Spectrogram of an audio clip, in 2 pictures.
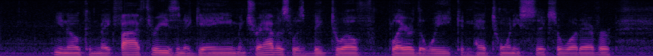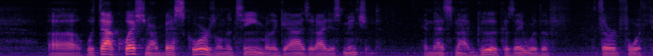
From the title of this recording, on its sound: Press Conferences & Post-Game Interviews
